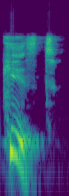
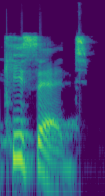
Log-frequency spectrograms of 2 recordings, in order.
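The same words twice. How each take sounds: First: The ending is pronounced as a T sound. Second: The ending is not pronounced as a T sound. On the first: The speaker calls it right. "the ed is pronounced as T" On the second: The speaker calls it wrong. "we don't say kissed"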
